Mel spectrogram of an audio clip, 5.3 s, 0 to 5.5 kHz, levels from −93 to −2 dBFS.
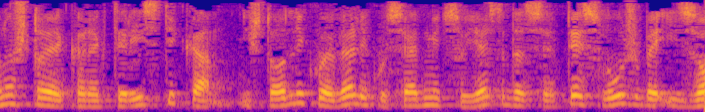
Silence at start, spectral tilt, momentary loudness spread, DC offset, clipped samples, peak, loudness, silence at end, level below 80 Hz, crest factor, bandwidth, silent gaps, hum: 0 s; -4.5 dB/octave; 4 LU; under 0.1%; under 0.1%; -4 dBFS; -22 LUFS; 0 s; -68 dBFS; 18 dB; 5.4 kHz; none; none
